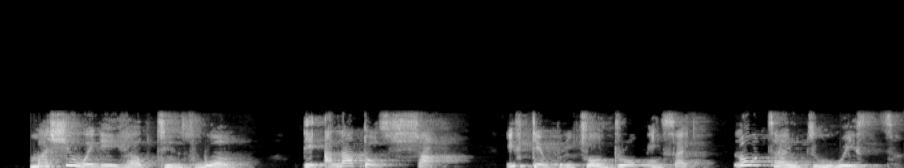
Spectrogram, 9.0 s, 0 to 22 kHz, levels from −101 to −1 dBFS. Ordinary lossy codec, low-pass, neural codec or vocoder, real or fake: none; 7.2 kHz; none; real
